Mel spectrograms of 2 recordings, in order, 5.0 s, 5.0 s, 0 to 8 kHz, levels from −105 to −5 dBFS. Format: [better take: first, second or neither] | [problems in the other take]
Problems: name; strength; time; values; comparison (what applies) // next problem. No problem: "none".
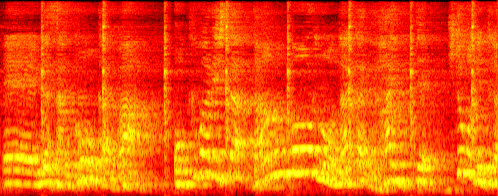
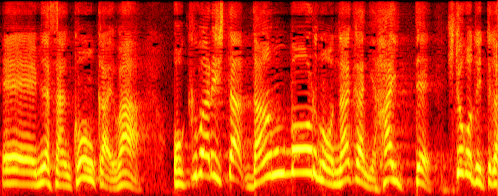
second | background sound (Tick-tock); 12 dB below the speech // room echo; dies away in 1.1 s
